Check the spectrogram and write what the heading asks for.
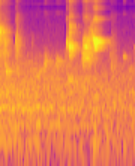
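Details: Excited pet budgerigar chattering on its swing: a brief scratchy warble followed by two or three short bright chirps in quick succession.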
